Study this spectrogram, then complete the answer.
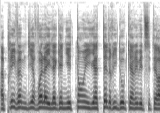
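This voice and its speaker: A man speaks with a high pitch. The sound is dry and close with no echo, on a very clean recording with a silent background. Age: 60s. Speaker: voice actor. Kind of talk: interview. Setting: studio. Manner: halting.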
